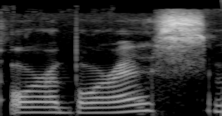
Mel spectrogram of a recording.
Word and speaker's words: Ouroboros: Okay, so the carver tells them that if they retrieve this Ouroboros, am I saying that right? – Mm-hmm.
